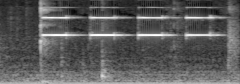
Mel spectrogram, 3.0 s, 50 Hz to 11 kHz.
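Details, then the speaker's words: Inverter on a 12 V 100 Ah Electronicx gel battery running a boiler and Wi-Fi router, after 5 hours at 11.7 V: four sharp high-pitched beeps about every 0.6 s in a quiet room; inverter low-battery alarm. "він чогось зразу в розрядку хоче йти да щось запікало 11,7"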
